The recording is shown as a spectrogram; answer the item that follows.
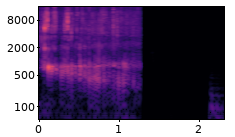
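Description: Liquor poured from a bottle into a cup, gurgling for about a second before the sound cuts off abruptly.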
